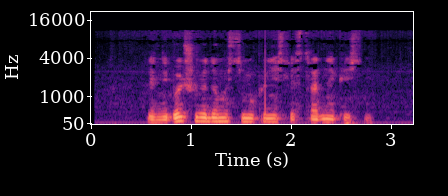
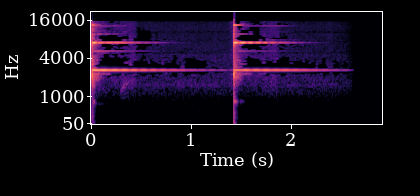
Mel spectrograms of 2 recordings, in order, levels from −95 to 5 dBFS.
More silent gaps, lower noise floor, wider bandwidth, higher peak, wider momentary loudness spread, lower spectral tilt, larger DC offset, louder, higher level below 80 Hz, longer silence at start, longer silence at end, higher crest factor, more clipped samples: neither; first, -56 dBFS vs -49 dBFS; second, 11.5 kHz vs 15.5 kHz; second, -4 dBFS vs 0 dBFS; second, 12 LU vs 22 LU; first, -7 dB/octave vs 6 dB/octave; neither; second, -22 LUFS vs -15 LUFS; first, -44 dBFS vs -76 dBFS; first, 0.55 s vs 0 s; second, 0.4 s vs 0.65 s; about the same, 20 dB vs 20 dB; neither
